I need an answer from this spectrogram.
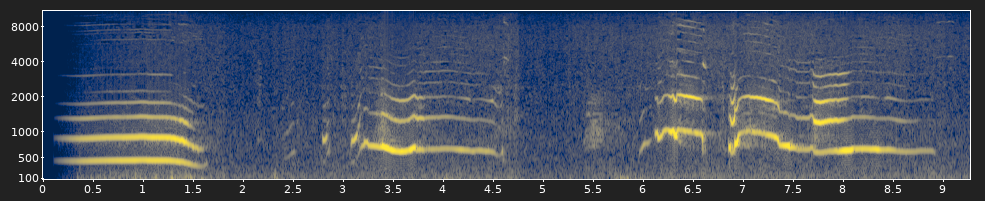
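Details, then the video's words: A Siberian Husky in Madison, Wisconsin, hears a dog barking down the street and answers with long, mournful howls, first steady, then wavering and sliding downward. "Husky howls to neighbor dog down the street"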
